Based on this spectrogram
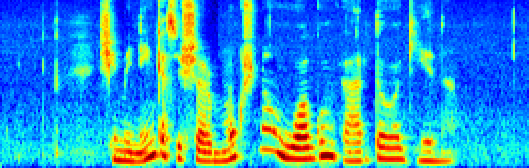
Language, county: Lithuanian, Vilnius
